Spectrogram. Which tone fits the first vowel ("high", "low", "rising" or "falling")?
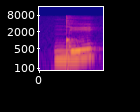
rising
